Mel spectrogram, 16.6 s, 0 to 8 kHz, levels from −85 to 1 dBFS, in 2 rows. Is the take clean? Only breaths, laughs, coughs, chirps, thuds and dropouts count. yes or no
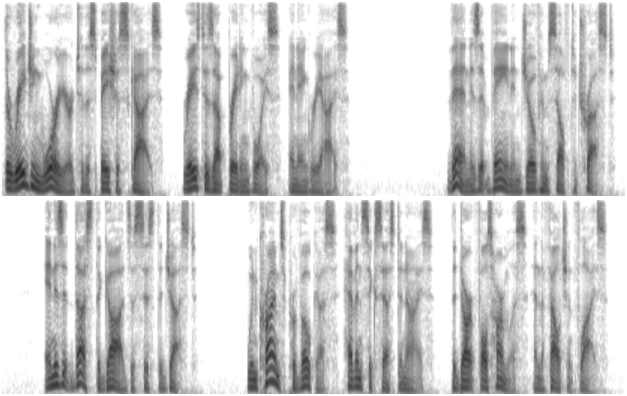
yes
